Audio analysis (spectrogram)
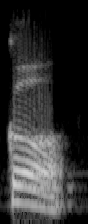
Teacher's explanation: इसका उच्चारण करते समय मुंह से कम हवा निकल रहा है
